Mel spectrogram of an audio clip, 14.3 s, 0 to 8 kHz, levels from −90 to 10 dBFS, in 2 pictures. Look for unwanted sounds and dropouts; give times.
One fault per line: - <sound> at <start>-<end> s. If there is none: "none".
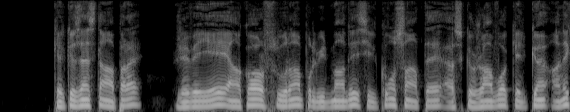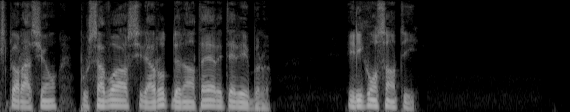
none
